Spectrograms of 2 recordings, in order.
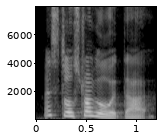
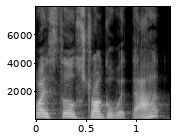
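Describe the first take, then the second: First: It is said in a kind, gentle tone. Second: It is said in a harsh, judging tone. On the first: The speaker is curious and compassionate toward themselves. The speaker calls it right. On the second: The speaker is judging and blaming themselves. The speaker calls it wrong.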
